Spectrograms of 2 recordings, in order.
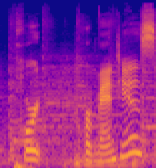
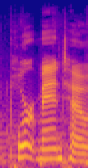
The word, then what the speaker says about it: portmanteau: acronyms and of course portformantius i'm not entirely sure what that means have you ever heard of the word frenemy it's a or this is portman wait portmanteau is how you pronounce it it's play portmanteau a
